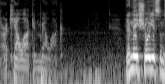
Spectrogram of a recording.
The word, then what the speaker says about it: malloc: All right, that's how, literally how they're pronounced, are calloc and malloc.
